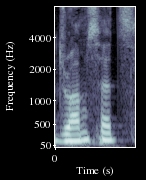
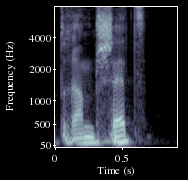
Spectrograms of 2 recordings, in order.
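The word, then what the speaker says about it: Drumsheds: Ja, Drums Heads. – Drums Gets. – Nee, Heads. – Drums Heads.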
